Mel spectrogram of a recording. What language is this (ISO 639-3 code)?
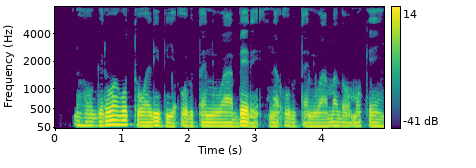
kik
